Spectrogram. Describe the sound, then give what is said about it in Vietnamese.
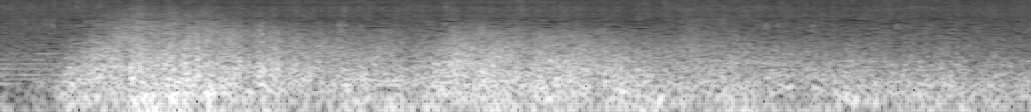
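Rumbling thunder during rain: a deep, continuous roll that swells quickly near the start and stays heavy over a steady wash of rainfall, with no voices. “Một tiếng sét rền vang, báo hiệu khung giờ nguy hiểm đang đến gần với gia đình tôi.”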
